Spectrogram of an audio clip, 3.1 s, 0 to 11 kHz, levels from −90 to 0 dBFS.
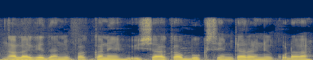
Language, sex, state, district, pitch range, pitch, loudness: Telugu, male, Andhra Pradesh, Sri Satya Sai, 115-125 Hz, 120 Hz, -15 LUFS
